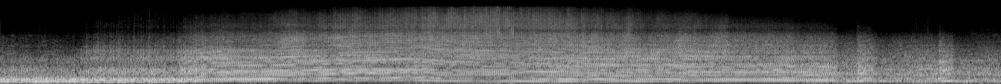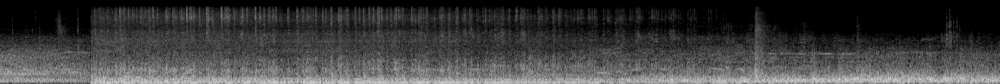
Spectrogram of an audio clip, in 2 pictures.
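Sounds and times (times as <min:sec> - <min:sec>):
drag car engine at full throttle: 0:00.0 - 0:19.7.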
